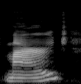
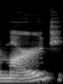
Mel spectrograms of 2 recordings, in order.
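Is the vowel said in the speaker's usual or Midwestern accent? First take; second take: Midwestern; usual. First: It is said with a flat Midwestern A. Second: It is said in the speaker's own accent.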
